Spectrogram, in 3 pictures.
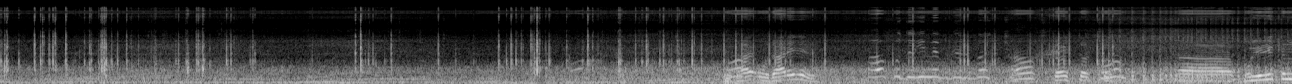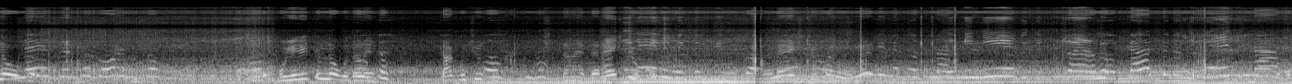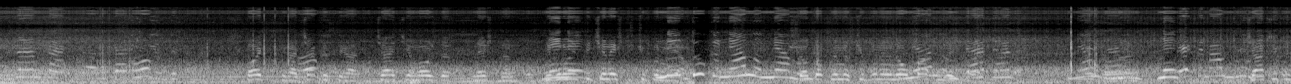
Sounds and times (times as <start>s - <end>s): Speech: 17.7s - 27.6s.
